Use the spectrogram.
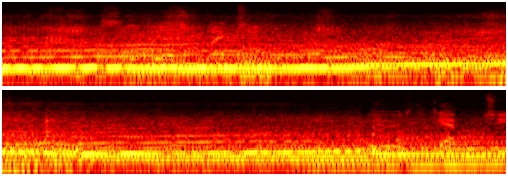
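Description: Lamborghini race cars circle a circuit at a national racing festival, a steady loud engine drone holding a sustained pitch throughout, with a commentator talking over the roar.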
